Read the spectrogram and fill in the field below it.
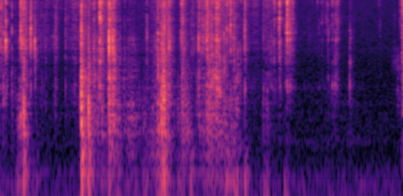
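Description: Car keys, a Leatherman multitool and a titanium keychain flashlight on an EDC keyring jangle and clink in several close, bright bursts of metallic rattling, quieting toward the end.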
